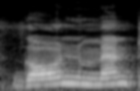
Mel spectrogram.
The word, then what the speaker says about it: government: गवर्नमेंट पढ़ते हैं लेकिन गवर्नमेंट होता है, ध्यान रखिएगा। एन जो है वो आपको लिखना है बट प्रोनाउंसिएशन इसका नहीं करना है।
